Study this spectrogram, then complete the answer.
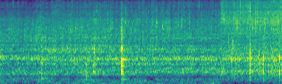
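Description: Ground beef browns in a pan for chili, giving a soft, continuous sizzle and crackle with occasional stirring scrapes. The frying sits close but fairly quiet, with no talking.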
